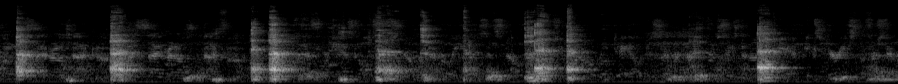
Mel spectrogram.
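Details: Deliberate burping contest between two people at breakfast: several loud, voiced belches taken in turn, with talking in between.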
